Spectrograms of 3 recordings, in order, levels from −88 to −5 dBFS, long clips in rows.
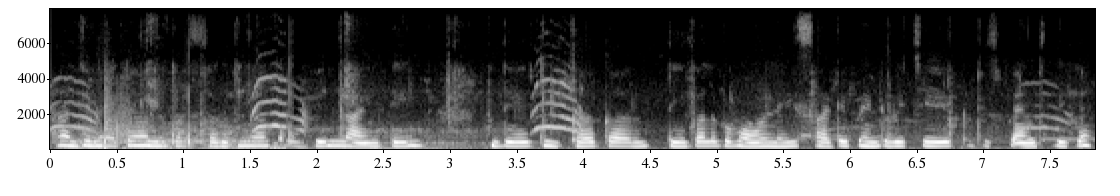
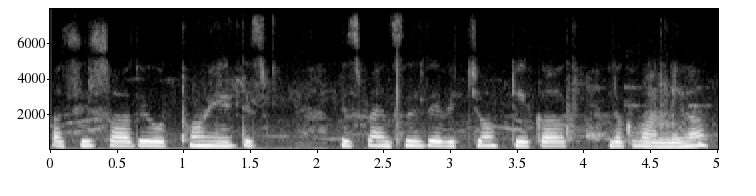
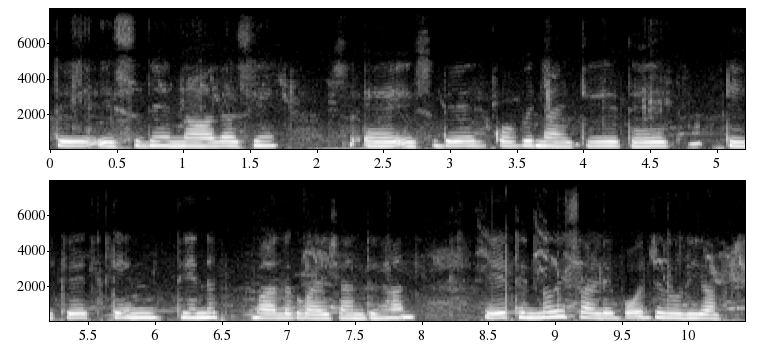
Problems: constant background noise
